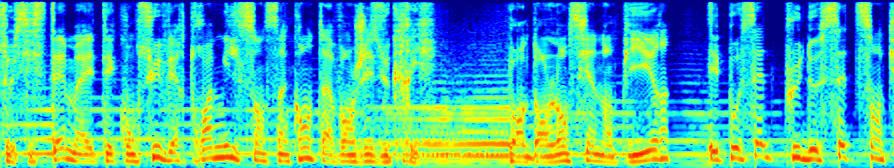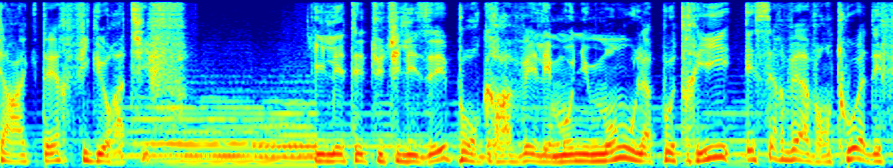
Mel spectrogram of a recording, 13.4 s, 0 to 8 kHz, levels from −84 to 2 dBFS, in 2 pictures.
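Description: From start to finish the level swings by around 20 dB, with everything squashed together. This gain pumping likely comes from gain set far too high, with a fast limiter repeatedly clamping it down.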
